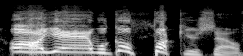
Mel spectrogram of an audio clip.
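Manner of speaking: high, loud snapping comeback; pointed shout. Retold or imitated. Man losing it at the lady, loud and pointed. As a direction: lash out at her. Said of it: "very pointed".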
